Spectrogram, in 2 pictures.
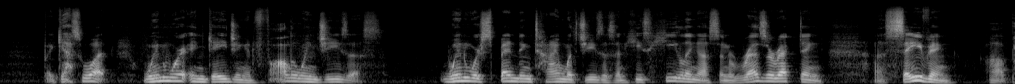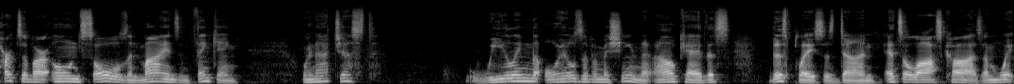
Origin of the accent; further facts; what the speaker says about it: Florida, United States; they went to the next team to play Florida, I'm from Florida.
